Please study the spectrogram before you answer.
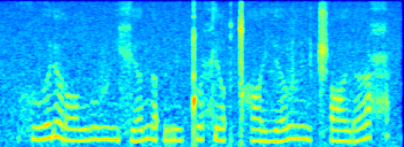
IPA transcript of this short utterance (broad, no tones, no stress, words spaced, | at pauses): xuə̯ɾʲɒ ɾɔŋuvi xʲɐnɐʔriǃuħ ɾʲɔʔǀʰɒɪ̯ lʲɐvli t͡ʃʼɒɪ̯ɾɜħ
